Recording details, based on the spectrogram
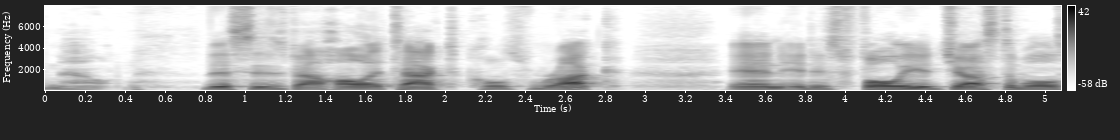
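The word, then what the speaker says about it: Rukh: is a brilliant design it's called The Ruck I think I'm pronouncing that correctly it's spelled r u k h the holot Tactical Ruck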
